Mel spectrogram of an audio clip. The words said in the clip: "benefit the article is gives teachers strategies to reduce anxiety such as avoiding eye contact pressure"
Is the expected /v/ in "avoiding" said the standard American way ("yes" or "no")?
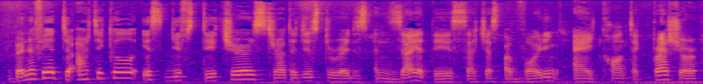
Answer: yes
